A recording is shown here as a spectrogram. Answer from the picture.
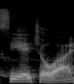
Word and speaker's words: Choi: Korean last name, and it should be pronounced Che. But they spell it C-H-O-I, and they pronounce it Choi here. And yeah, you can correct it all you want, but, you know, at this point, if someone's last name is Choi, they go by Choi, and that's it.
